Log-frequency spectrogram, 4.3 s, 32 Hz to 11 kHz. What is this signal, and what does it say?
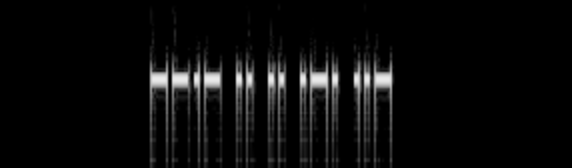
Morse code, heard as a keyed tone, about 30 wpm, 700 Hz. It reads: QIIRU
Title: Code Groups - 5 Letters - 30wpm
